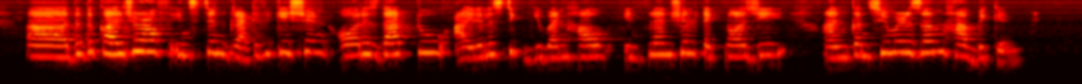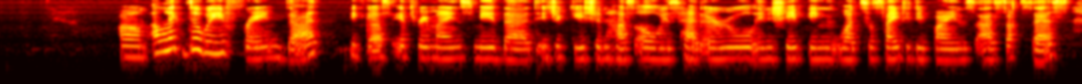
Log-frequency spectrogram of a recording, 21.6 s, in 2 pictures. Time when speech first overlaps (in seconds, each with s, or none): none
